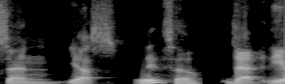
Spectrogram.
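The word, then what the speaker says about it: Seine: opening ceremonies down uh the river sen it's pronounced sen yes believe so that the opening ceremonies there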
